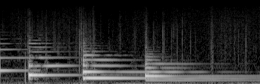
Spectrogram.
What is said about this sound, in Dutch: Die viool is gelukkig nog heel. Even kijken. Ja hoor, alle snaren zitten er nog op. Luister maar.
